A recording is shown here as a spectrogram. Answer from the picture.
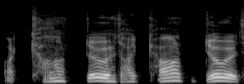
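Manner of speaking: an engine grumbling as his wheels slip. A narrator's reading. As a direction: complain through the effort. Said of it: "he grumbled".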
